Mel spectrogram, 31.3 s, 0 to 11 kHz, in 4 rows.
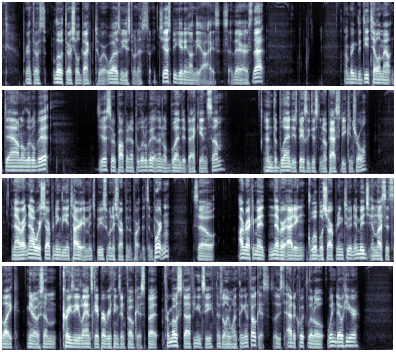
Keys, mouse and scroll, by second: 6.8 click, 15.0-18.3 scroll down 1, 18.7 click, 28.5 click.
